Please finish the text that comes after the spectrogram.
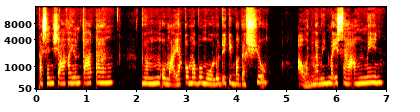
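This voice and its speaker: A woman's voice: mid-range voice, steady tone, measured pace, darkish tone. A woman voicing a nagging, pleading young wife in a poor household, in an audio drama. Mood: pleading, apologetic. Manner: nagging, questioning. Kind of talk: serial audio drama acting.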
